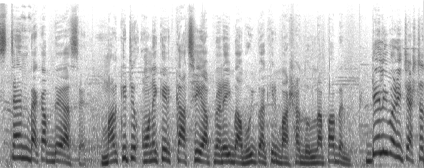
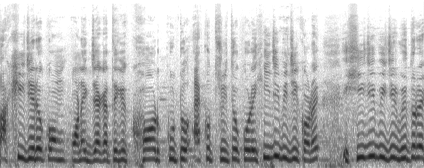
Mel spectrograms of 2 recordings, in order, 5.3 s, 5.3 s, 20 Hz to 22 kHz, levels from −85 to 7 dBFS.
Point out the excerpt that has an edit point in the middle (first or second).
first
